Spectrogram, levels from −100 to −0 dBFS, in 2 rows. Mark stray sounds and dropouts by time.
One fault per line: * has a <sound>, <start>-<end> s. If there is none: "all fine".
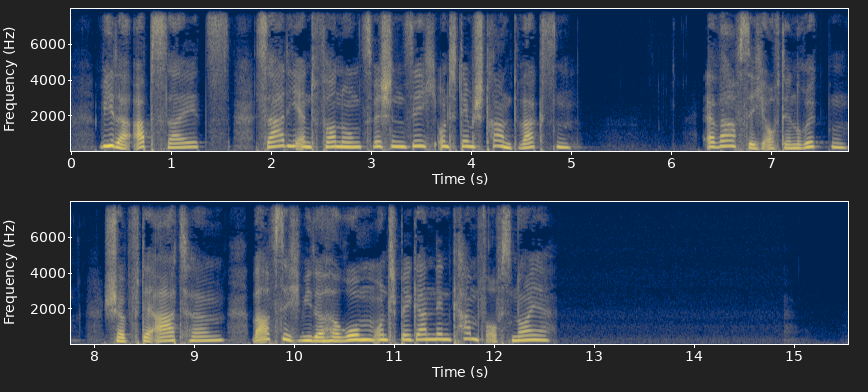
all fine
